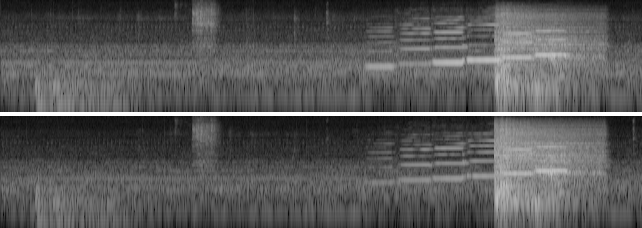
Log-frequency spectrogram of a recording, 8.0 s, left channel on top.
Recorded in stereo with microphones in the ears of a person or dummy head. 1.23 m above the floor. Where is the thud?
55° left (ahead or behind), 1.4 m.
